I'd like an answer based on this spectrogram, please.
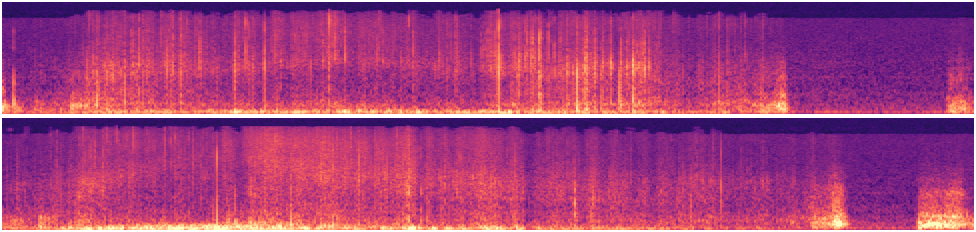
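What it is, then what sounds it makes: Foam microphone windscreen being squeezed. Fingertips press down on and squeeze a black, rounded foam windscreen on a microphone, producing a muffled, bassy rumble with crackly rustling and soft pops. The squishing goes quiet briefly around the four-second mark, swells again, and ends with a couple of sharper thumps.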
